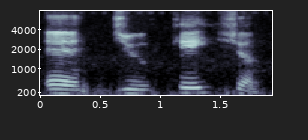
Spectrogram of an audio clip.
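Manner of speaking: Education stretched out slowly, ed-u-ca-tion, each syllable drawn apart. Shown as a demonstration. Teacher counting the syllables of Education out slowly for the class. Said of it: "It has four syllables".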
